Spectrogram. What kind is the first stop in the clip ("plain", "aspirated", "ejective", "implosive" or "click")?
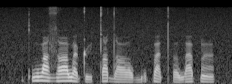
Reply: ejective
